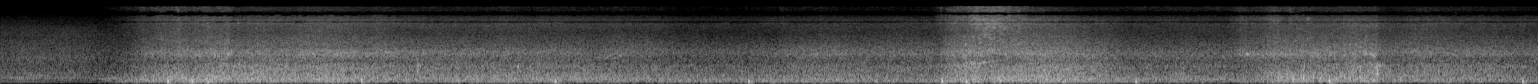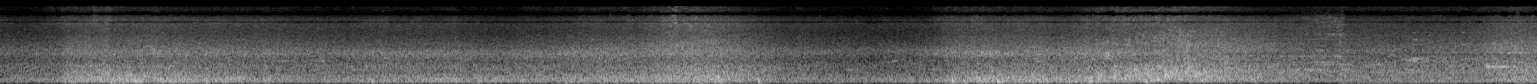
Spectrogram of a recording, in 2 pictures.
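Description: Ocean surf breaking and washing up on a sandy beach, swelling and fading in surges every few seconds. It starts about a second in.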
